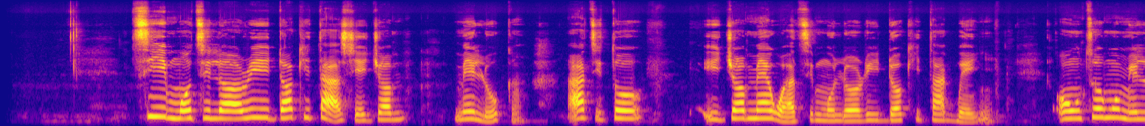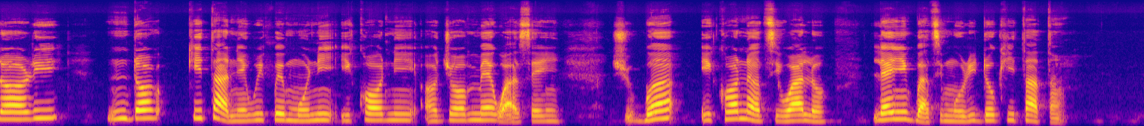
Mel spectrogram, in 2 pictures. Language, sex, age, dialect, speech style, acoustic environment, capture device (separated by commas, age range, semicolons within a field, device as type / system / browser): Yoruba, female, 35-44, Nigeria - Ibadan, relaxed, silence, mobile / Linux / Chrome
